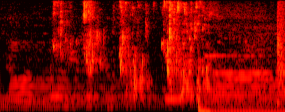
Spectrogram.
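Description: Lukewarm water runs steadily from a tap into a kitchen sink with dripping and splashing, and the stream grows louder and fuller partway through.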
